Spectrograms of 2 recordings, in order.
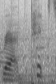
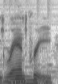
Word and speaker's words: Grand Prix: driving you can do that's actually pronounced time trials in Grand Prix but I have to admit time travel and Grand pick do sound pretty cool starting out you get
